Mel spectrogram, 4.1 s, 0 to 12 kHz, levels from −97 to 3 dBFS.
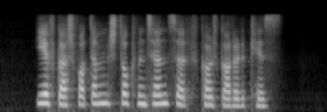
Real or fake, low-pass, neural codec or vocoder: fake; 7.2 kHz; codec, 16 kHz, 0.2 kbps, FocalCodec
